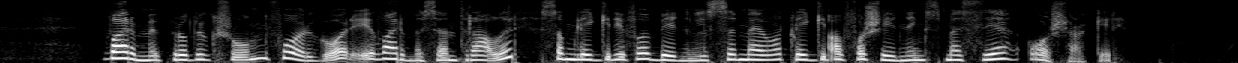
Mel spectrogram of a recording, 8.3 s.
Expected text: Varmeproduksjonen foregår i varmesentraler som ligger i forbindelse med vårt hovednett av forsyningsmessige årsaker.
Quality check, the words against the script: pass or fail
fail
